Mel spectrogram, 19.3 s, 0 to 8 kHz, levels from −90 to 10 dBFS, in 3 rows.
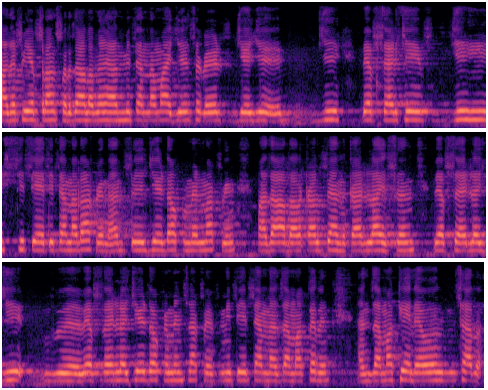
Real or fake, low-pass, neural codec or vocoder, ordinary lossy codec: real; 7.2 kHz; none; none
